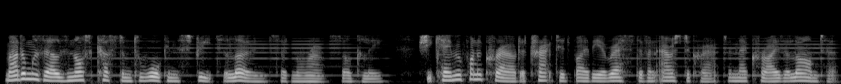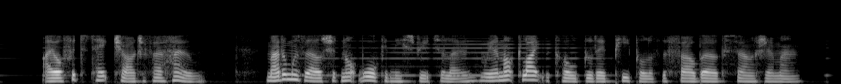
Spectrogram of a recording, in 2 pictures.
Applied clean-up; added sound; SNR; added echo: neural mask model RNNoise.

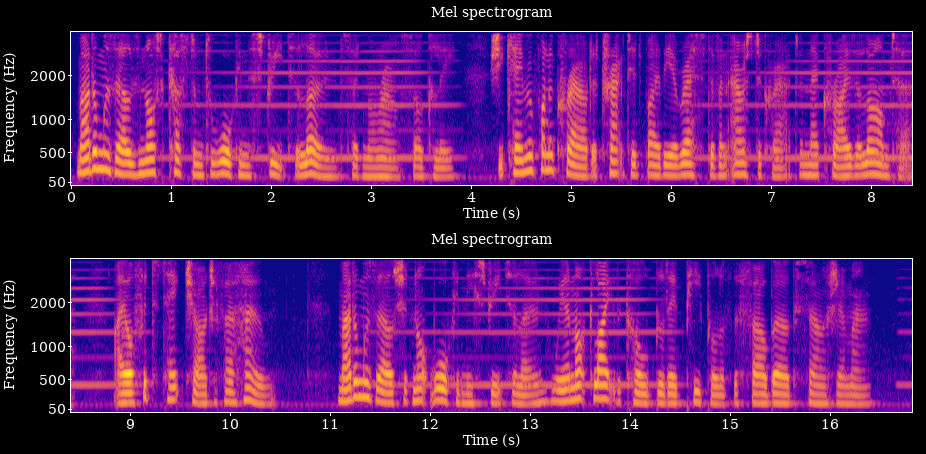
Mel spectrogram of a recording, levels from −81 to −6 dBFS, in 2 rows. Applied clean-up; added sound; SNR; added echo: none; Wind instrument, woodwind instrument; 18 dB; none.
